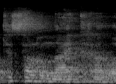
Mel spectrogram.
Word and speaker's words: 데살로니가: 다 같이 데살로니가 영어로 읽으면 테살로나이카라고 하는데 영어 발음이 너무 복잡했어요. 그런데 다 같이 데살로니가 바울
